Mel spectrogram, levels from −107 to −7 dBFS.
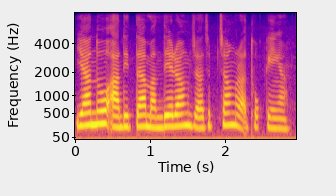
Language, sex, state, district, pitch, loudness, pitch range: Garo, female, Meghalaya, West Garo Hills, 230 Hz, -13 LUFS, 210-250 Hz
